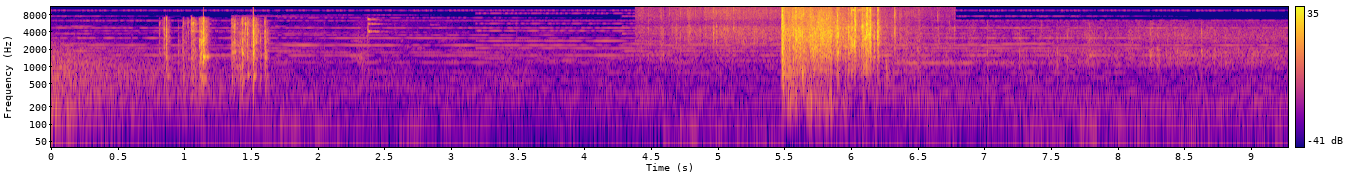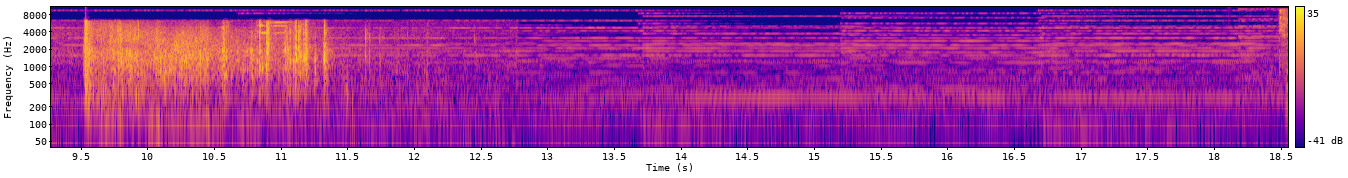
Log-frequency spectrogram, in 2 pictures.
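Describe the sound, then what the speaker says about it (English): Gunfire aimed at wild boars raiding a corn field, heard as a few sharp reports and bursts spread over a quiet outdoor backdrop, with a faint low hum between shots. "So, the moment they appeared again, I opened fire."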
